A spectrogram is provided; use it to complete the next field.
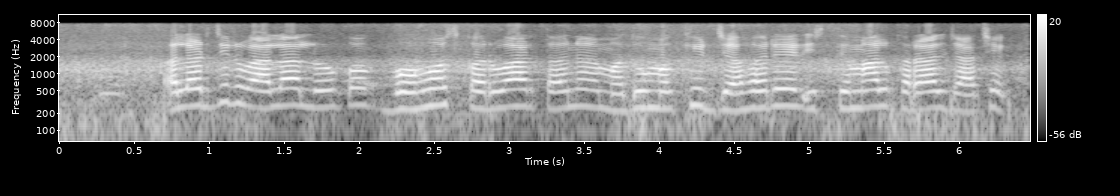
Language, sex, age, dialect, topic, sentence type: Magahi, female, 18-24, Northeastern/Surjapuri, agriculture, statement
